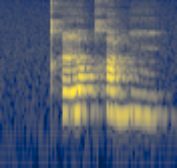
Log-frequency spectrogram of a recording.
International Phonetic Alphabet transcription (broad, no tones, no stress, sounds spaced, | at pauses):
qʰ i ʊ̯ qʰ ɐ ŋ i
